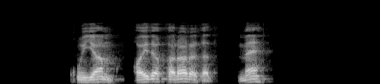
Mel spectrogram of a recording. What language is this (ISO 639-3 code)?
bak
